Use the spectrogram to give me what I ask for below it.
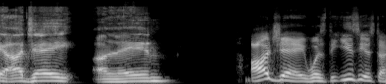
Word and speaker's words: Alain: It's not Alan. It's not Elaine. It's Alain.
